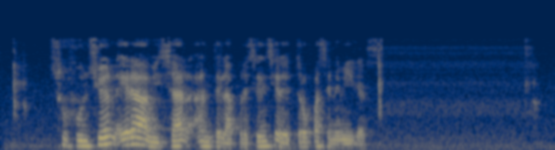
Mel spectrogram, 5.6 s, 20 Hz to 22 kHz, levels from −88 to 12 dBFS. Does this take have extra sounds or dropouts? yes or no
no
